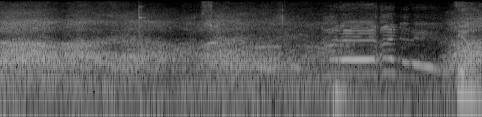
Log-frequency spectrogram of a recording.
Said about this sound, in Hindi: इतनी आहिस्ता सलवात नहीं, जनाब मुस्लिम के नाम पे बड़ी आवाज से सलवात पढ़ो।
